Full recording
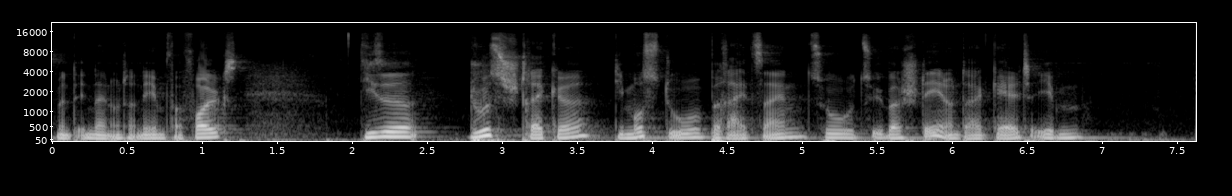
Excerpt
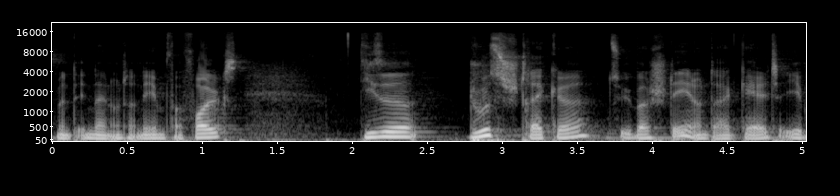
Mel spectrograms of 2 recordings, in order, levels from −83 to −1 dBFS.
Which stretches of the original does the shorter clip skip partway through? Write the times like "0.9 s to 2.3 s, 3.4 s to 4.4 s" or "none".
3.7 s to 5.4 s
